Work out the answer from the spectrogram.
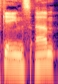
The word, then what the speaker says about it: Geens: If you're Belgium, it's Greens without the r. It's Geens.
